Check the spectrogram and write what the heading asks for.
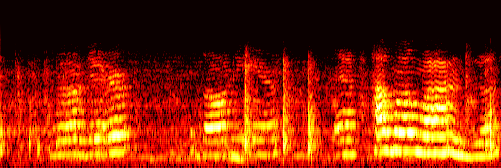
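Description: A toddler's high, sing-song vocalizing in three drawn-out wordless phrases, with a few sharp clicks between them.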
